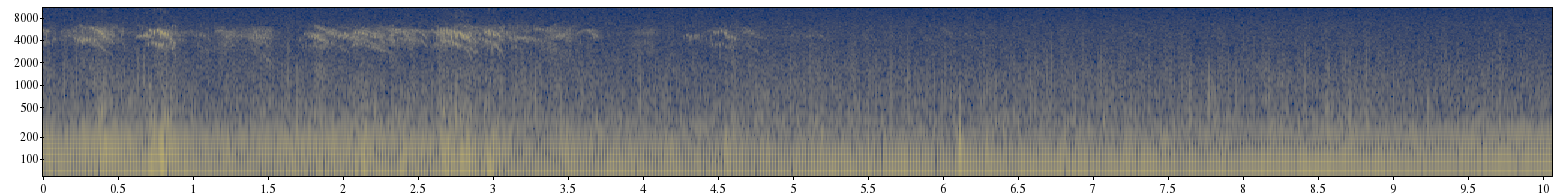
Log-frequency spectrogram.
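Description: A colony of sand martins twittering, many quick high chirps overlapping for the first four or five seconds, then dying away. A steady low hum runs underneath throughout.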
